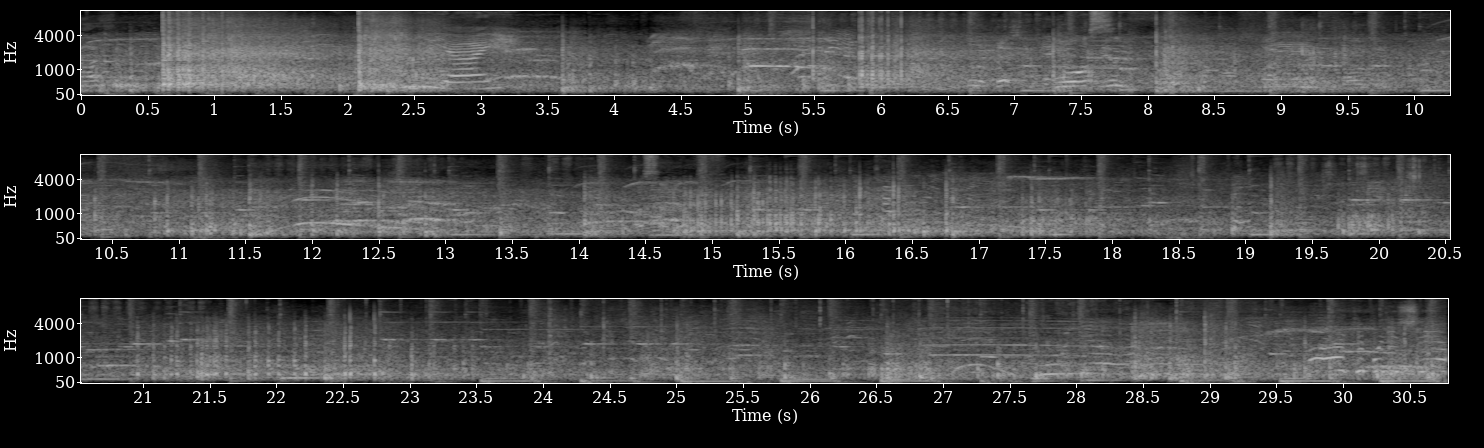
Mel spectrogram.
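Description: New Year's fireworks going off across a neighbourhood: a loud burst about a second in, then many scattered bangs and crackles. Music and people's voices carry underneath, and a heavy bass beat comes in near the end.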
